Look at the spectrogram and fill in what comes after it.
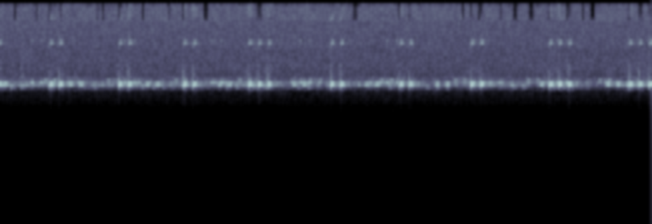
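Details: Cricket sound offered for tinnitus masking: high, thin chirps on a steady ringing tone, pulsing in short bursts about twice a second, with a fainter shimmer above. There is no low sound at all.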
